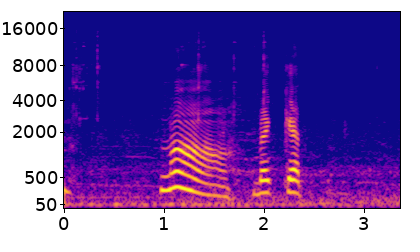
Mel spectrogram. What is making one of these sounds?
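A young boy speaks excitedly nearby.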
